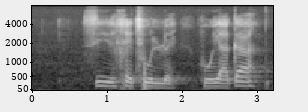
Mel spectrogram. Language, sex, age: Southern Sotho, male, 23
